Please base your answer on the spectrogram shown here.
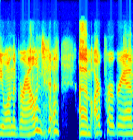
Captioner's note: chuckles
